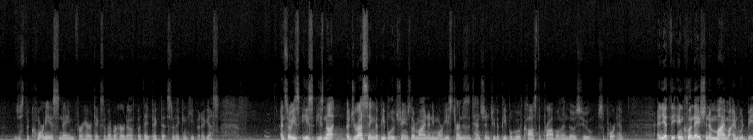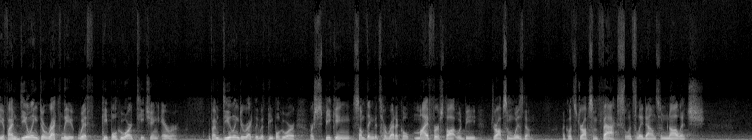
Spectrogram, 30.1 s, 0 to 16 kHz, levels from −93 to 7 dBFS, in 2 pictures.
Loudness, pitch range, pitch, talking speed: -24 LUFS, 110-140 Hz, 120 Hz, 205 wpm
